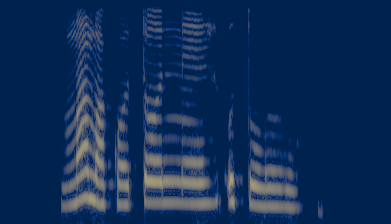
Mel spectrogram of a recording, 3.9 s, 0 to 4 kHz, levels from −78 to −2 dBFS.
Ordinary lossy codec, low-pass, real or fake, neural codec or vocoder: Opus, 32 kbps; 3.6 kHz; fake; codec, 16 kHz, 2 kbps, X-Codec, HuBERT features, trained on balanced general audio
